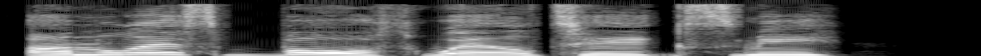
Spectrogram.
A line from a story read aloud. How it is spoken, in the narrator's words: she shouted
